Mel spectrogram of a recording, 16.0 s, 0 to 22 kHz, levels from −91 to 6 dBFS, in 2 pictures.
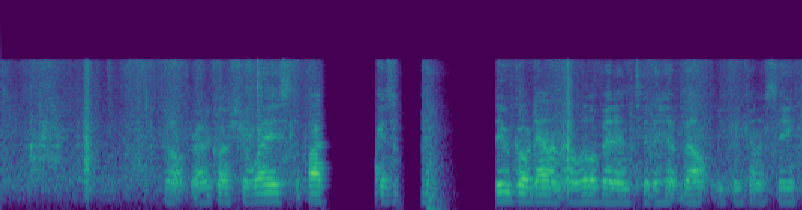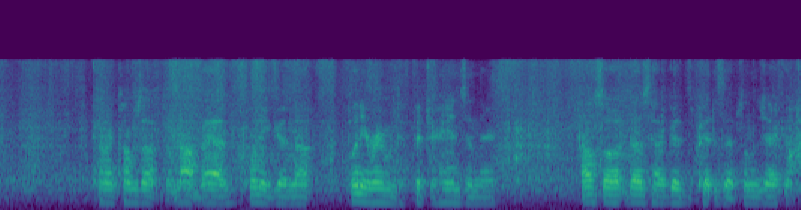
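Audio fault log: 3.21–4.96 s, call audio freeze, three times: 3.21–3.75 s, 3.95–4.22 s and 4.27–4.96 s. Each time the sound stalls and the last moment is stretched into a short fading buzz. Then it drops to silence for about 430 ms, 160 ms and 390 ms. The sound resumes where it stopped, so nothing is lost; the clip is pushed later by 534 ms, 252 ms and 683 ms. Packets held up in transit likely left the jitter buffer empty, over a call path that carries nothing above 8 kHz.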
